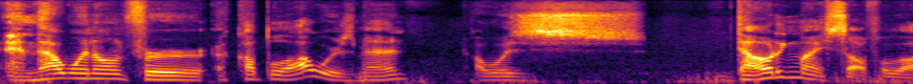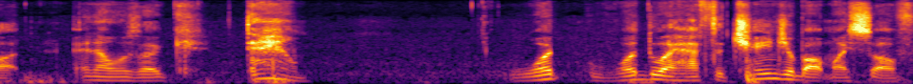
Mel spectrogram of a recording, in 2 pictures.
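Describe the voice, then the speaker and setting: A man is speaking at a moderate pace. His intonation is lively. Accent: Quebec. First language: French. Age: young. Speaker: vlogger and business owner. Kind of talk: casual vlog monologue. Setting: outdoors on a beach. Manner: halting, many repetitions.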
